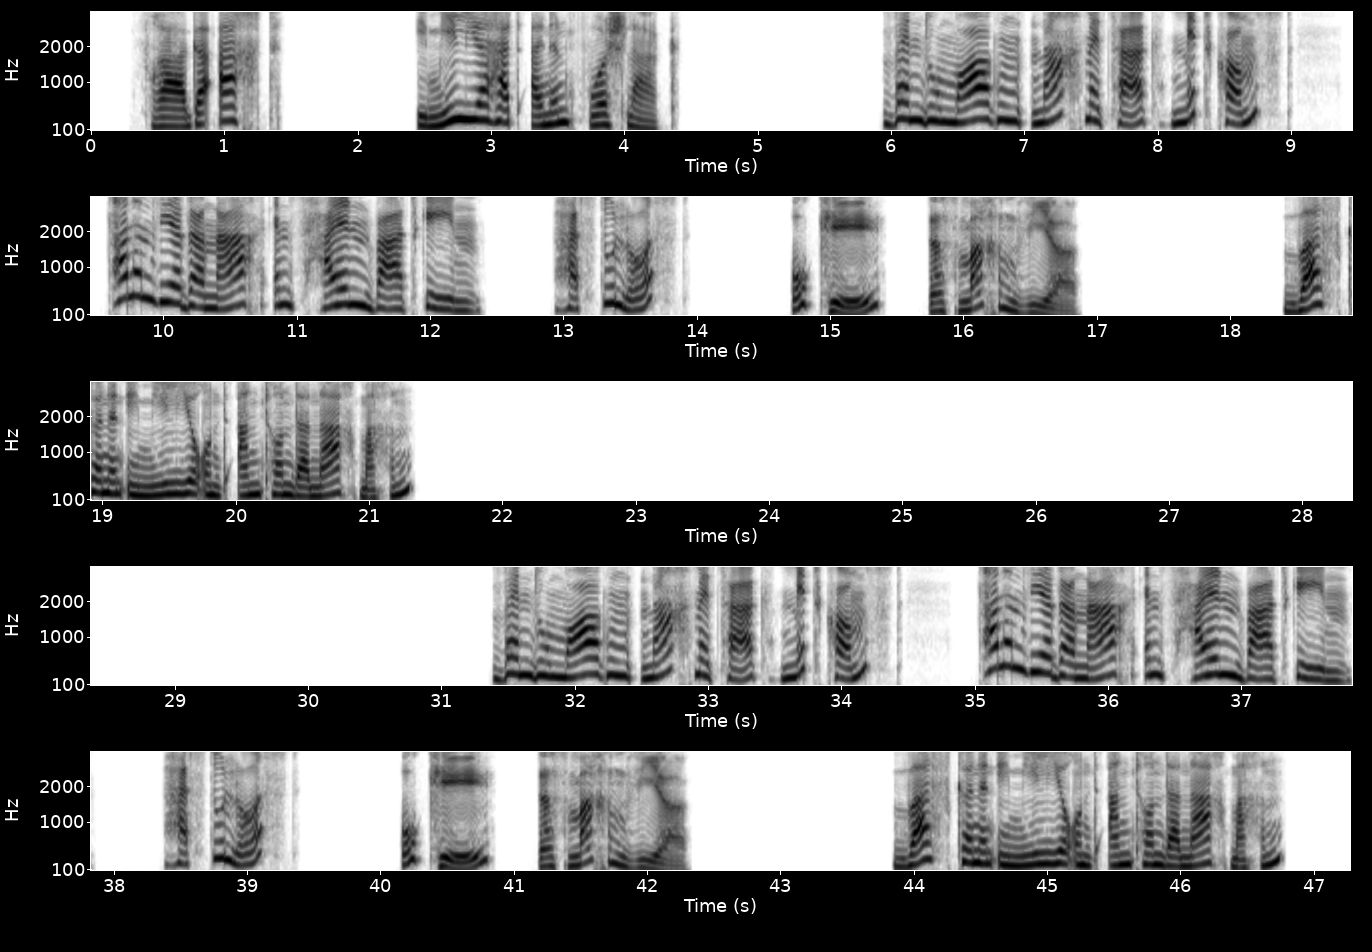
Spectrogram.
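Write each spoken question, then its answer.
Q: Was können Emilie und Anton danach machen?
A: Ins Hallenbad gehen (schwimmen)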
